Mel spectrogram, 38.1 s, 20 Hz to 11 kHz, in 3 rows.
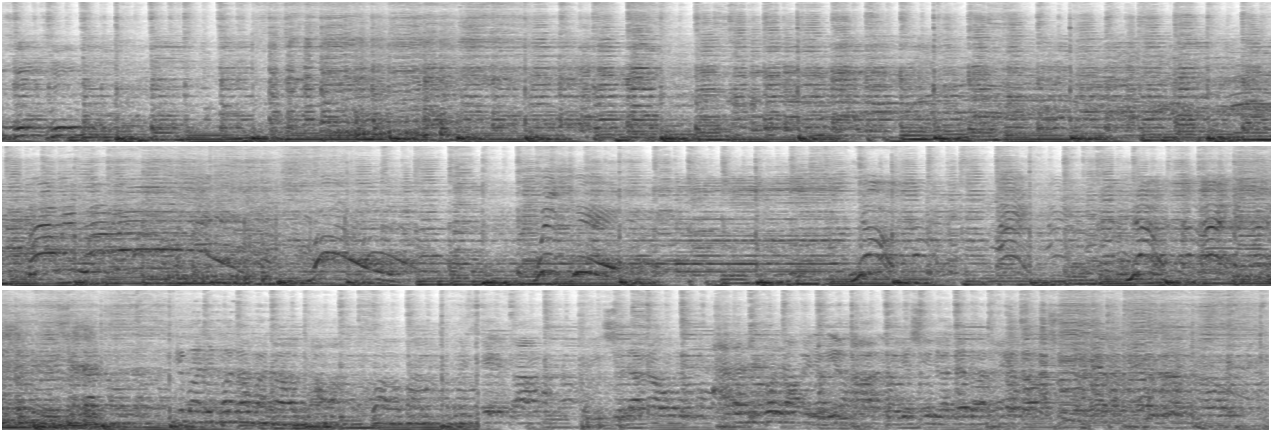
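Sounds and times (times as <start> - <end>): heavy bass line: 0.0 - 38.0
live band playing loud music: 0.0 - 38.0
person singing: 12.3 - 17.2.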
